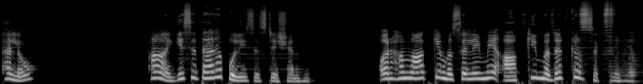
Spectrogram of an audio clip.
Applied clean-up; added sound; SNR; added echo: neural mask model DeepFilterNet 3.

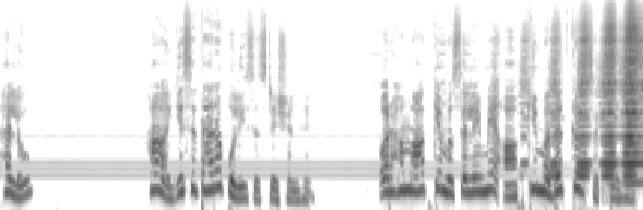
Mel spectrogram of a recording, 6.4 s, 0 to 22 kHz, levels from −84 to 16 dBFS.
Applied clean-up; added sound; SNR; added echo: classical method spectral subtraction.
